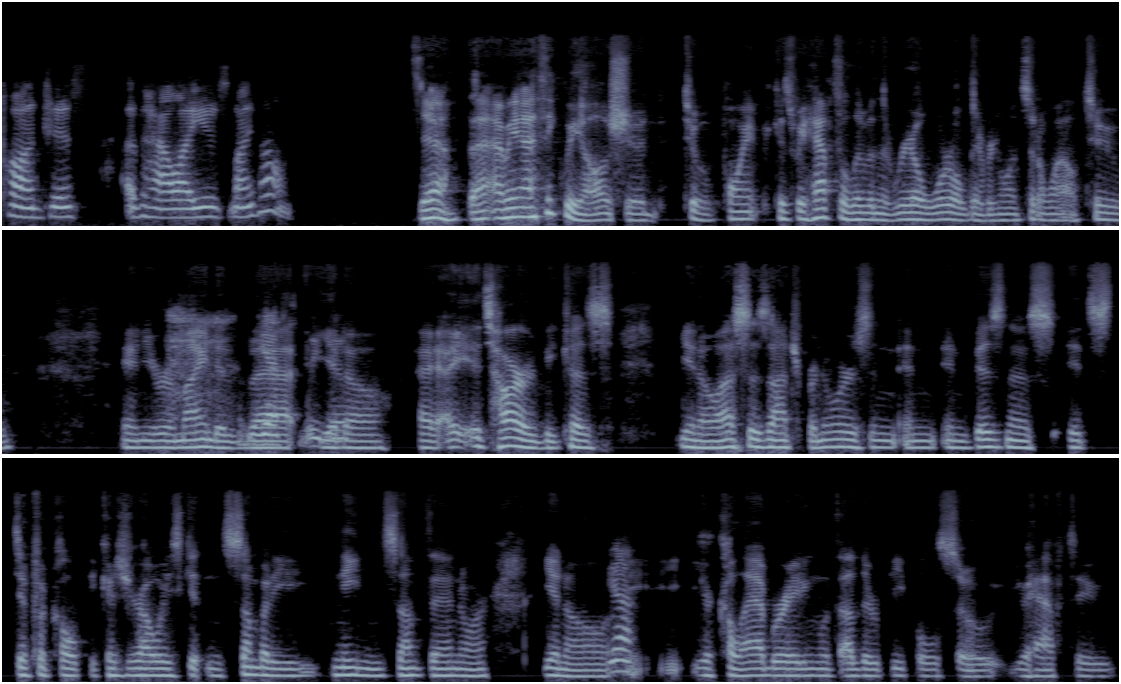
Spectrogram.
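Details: Adult male speaker; ordinary fluent speech.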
